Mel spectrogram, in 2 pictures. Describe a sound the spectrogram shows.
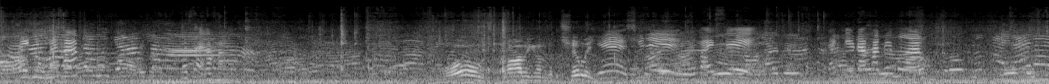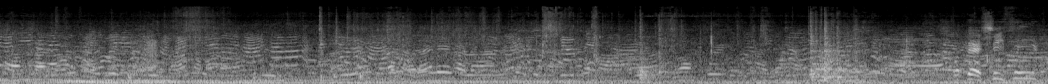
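A woman speaks casually and close by.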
